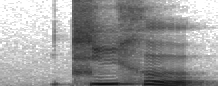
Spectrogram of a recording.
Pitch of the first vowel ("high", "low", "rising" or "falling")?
high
